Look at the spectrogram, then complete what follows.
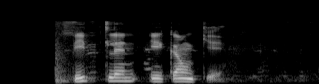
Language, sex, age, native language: Icelandic, male, 30-39, Icelandic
